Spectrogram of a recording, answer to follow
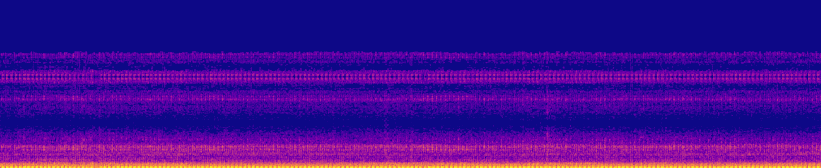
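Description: Dirt bike engine running steadily while being ridden, its note holding at an even, low speed with little revving. There is a brief drop in level about a second in.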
